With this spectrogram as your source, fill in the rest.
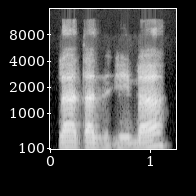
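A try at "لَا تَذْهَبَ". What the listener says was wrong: Loh, kok berubah lagi? Huruf haknya itu di fathah terus. La tadhaba, bukan la tadhiba. Ini wazan la taf'al. Di fathah.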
